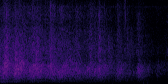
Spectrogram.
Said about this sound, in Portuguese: Glória a Deus! Pode aplaudir o Senhor forte. Aleluia!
